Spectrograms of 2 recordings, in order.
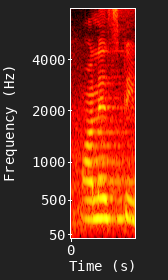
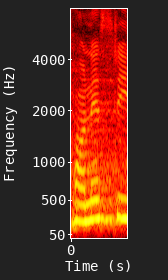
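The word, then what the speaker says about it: honesty: ऑनेस्टी बोलते हैं, हॉनेस्टी नहीं बोलते.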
